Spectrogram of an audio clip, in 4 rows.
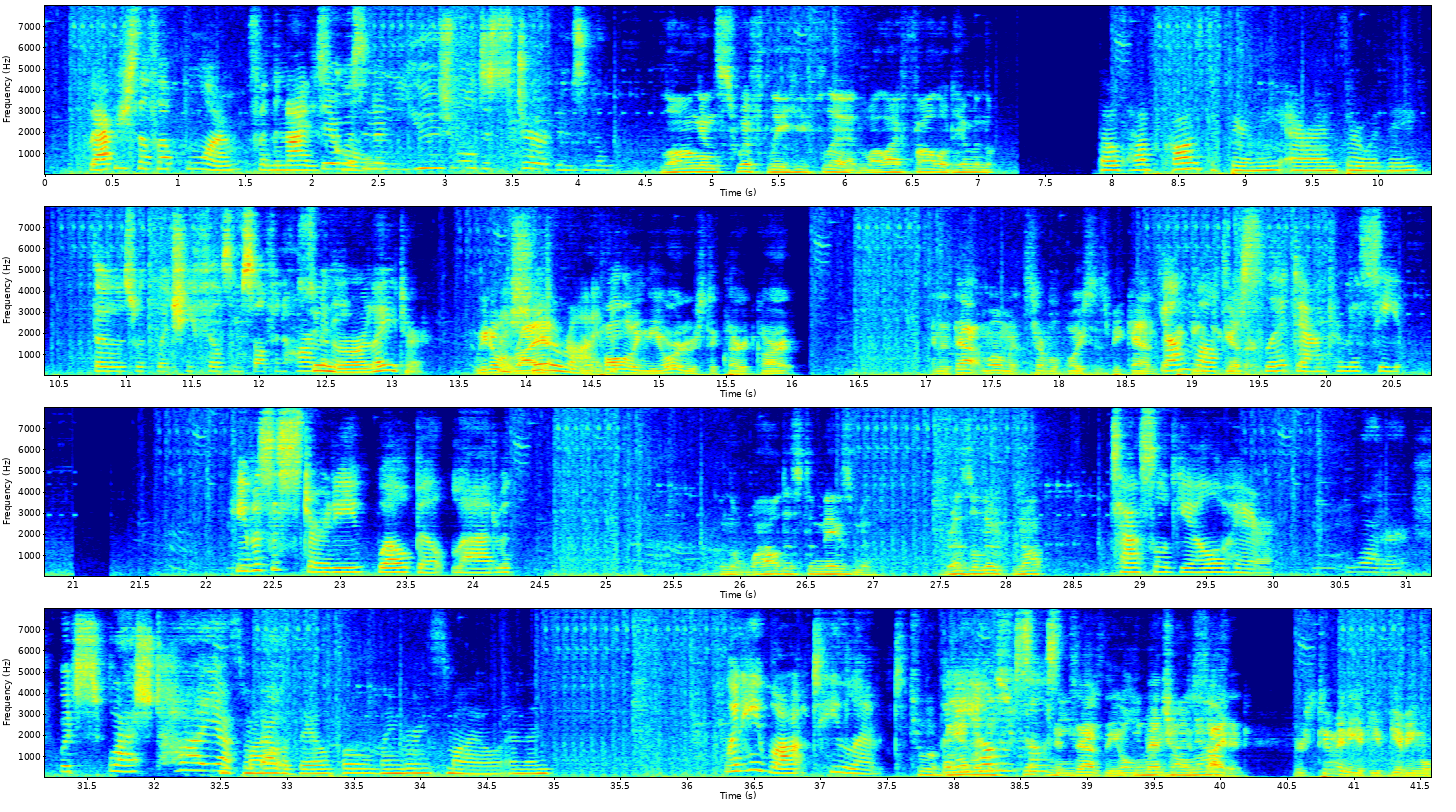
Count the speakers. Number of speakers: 7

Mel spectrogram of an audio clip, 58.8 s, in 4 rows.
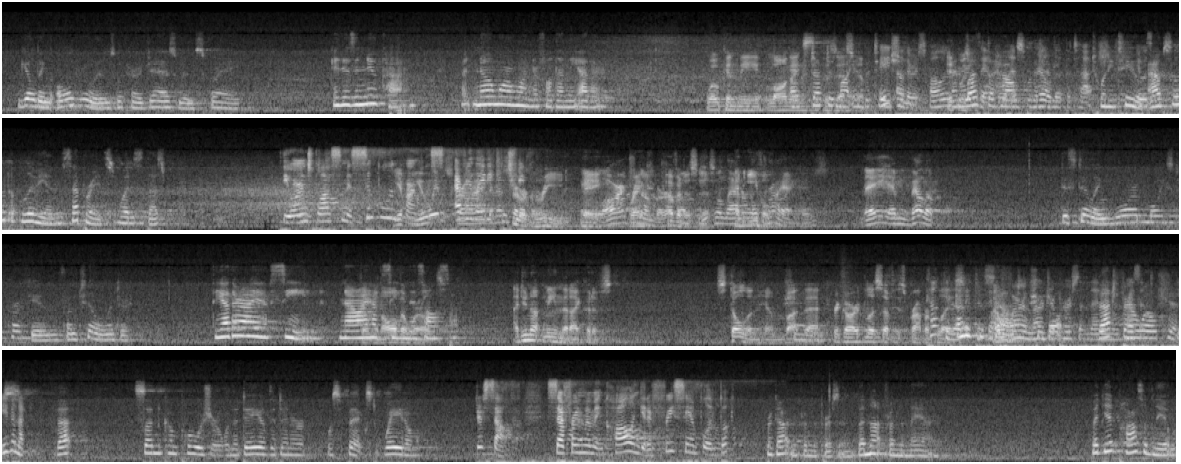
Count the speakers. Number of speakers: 8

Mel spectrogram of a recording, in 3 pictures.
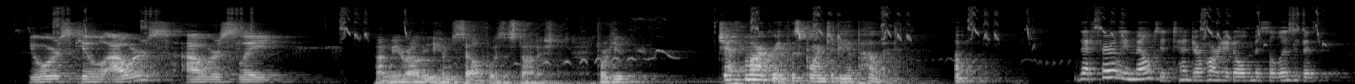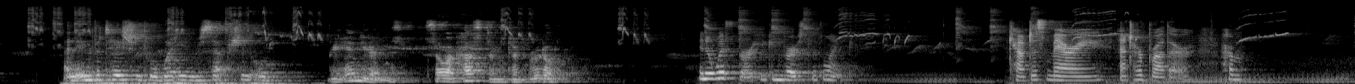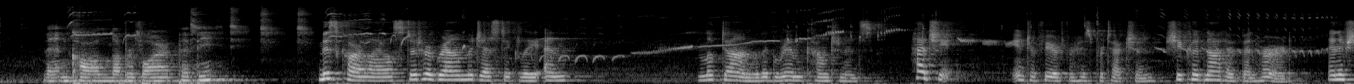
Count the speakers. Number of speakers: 10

